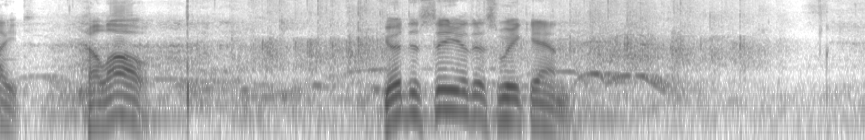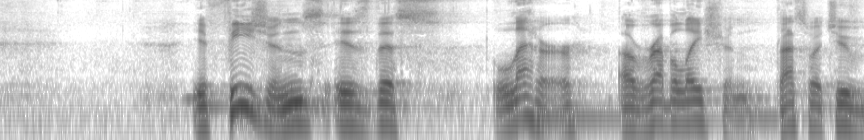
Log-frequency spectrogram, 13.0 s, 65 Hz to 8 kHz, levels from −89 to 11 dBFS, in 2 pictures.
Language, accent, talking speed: English, American, 75 wpm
